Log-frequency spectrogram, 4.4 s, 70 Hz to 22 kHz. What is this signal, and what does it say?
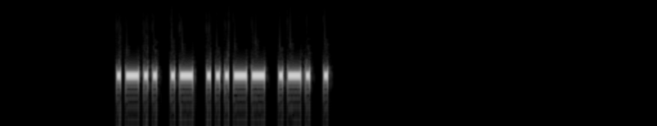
Morse code, heard as a keyed tone, about 40 wpm, 700 Hz. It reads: LA3RE
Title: DXCC-100 Call Signs - 5 Characters - Repeated 2x - 40wpm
